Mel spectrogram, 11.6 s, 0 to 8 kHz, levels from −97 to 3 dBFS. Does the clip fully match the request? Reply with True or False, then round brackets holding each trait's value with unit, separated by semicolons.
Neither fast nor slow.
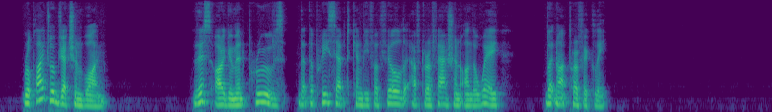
False (110 wpm)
